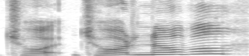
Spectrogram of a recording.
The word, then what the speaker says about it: Chornobyl: Ukrainians pronounce it Chornobyl, like a CHOR instead of CHER. That's more of the Soviet Russian pronunciations.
